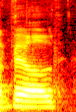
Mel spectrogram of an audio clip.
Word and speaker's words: build: built oh yeah yeah build so remember bill that does have a you but you don't say that you so don't forget that you okay uh would you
